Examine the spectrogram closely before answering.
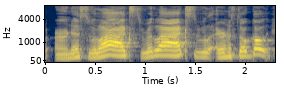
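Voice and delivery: playful outcry at a writer; mock pleading. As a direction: beg him to stop, hammed up.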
